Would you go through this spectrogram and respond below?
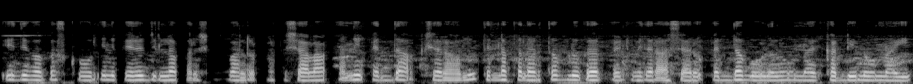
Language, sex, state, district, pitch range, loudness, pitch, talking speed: Telugu, female, Andhra Pradesh, Anantapur, 190-205 Hz, -18 LUFS, 195 Hz, 165 wpm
